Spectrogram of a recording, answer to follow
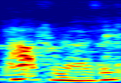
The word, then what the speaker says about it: patronizing: he thought I was patronizing I said luy you'll find that's pronounced patronizing it means when you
